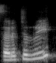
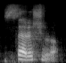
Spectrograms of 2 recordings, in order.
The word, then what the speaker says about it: certiorari: Then the right of, so the writ of, so this word is either pronounced as certiorari or certiorari.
